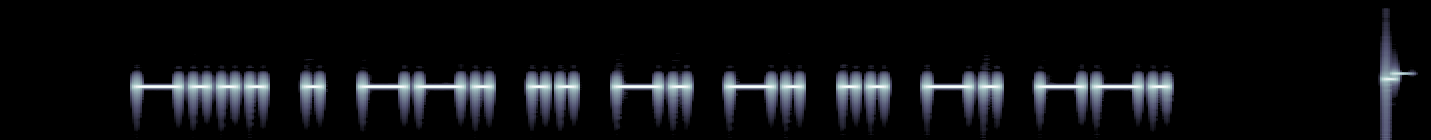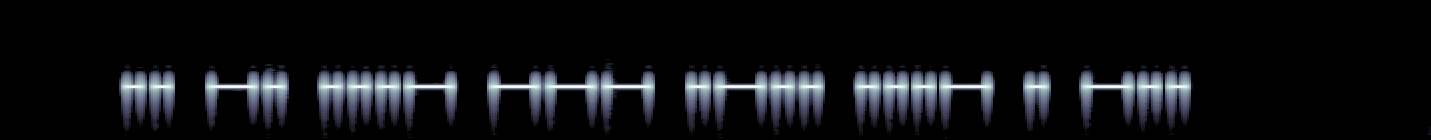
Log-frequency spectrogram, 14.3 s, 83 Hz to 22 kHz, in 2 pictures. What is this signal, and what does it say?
Morse code, heard as a keyed tone, about 17 wpm, 700 Hz. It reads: BEGINNING INVOLVED
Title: Sentences from Top 800 Words - New Word Drill - 17wpm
